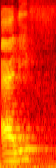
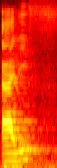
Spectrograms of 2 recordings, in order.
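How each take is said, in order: Both takes have the same delivery.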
